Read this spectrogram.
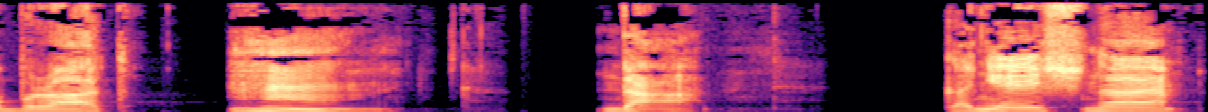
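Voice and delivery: lightly voiced, musing judge with long pauses; deliberate, doubtful reasoning; pondering chimney sweep. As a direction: think it through aloud, weighing each phrase.

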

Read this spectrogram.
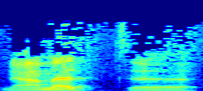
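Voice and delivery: low, subdued, halting admission; hushed and low, feeling for the words; reluctant confession. Acted. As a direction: confess it quietly, with hesitant pauses. Reluctant confession to his friend.

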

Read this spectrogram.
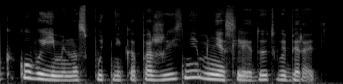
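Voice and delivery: plain reading voice

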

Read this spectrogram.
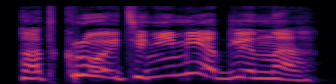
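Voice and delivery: high shouted demand while pounding; shouting. A narrator's reading. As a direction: yell it, banging on the wall. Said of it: "колотить по стене с криками".

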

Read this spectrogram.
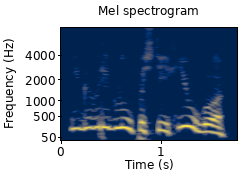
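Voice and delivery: high-pitched, mildly cross woman; angry. A narrator's reading. Zelda tells off her ex-husband, mildly angry. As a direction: scold him with a touch of annoyance. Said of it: "рассердилась Зельда".

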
